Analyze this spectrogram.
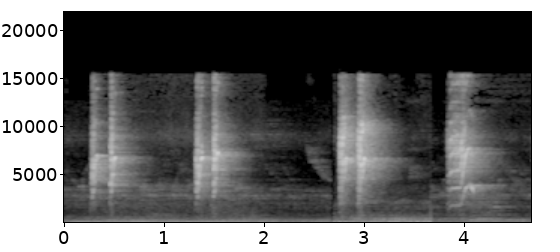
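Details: Konin trotol song used as a lure for ninja sunbirds: four spaced bursts of hissy, high buzzing notes over a low background hum.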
